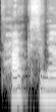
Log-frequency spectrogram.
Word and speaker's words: Proximo: Proximo rhymes with domino.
